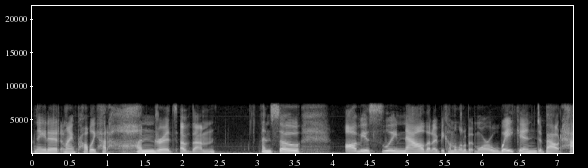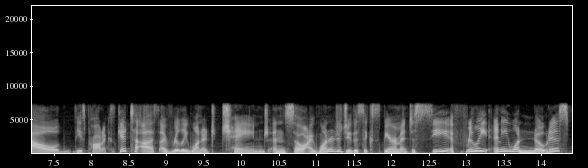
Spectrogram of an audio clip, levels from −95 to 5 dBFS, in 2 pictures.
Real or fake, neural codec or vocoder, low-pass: real; none; 7.2 kHz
